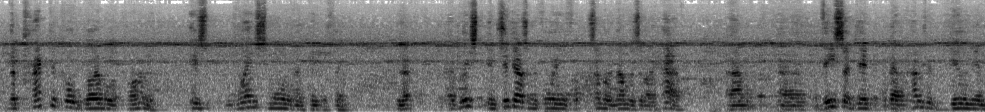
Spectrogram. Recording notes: Sound quality was impacted by testing the audio setup before the conference, and also the unexpected background noise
